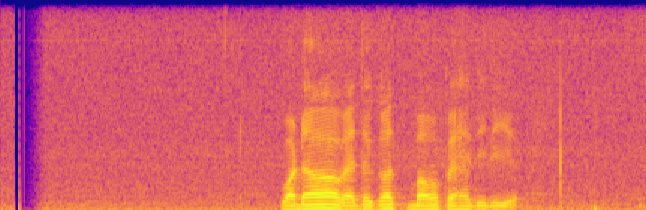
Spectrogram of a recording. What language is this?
Sinhala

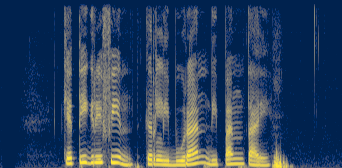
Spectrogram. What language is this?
Sundanese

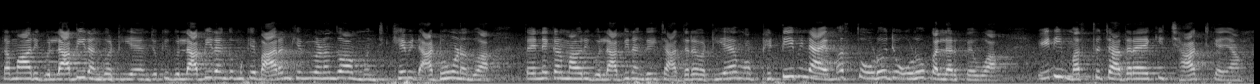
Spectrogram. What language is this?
Sindhi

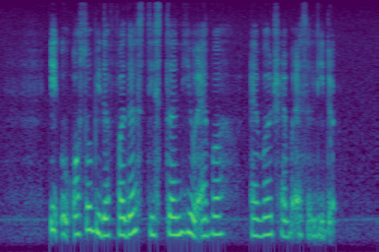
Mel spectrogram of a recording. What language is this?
English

